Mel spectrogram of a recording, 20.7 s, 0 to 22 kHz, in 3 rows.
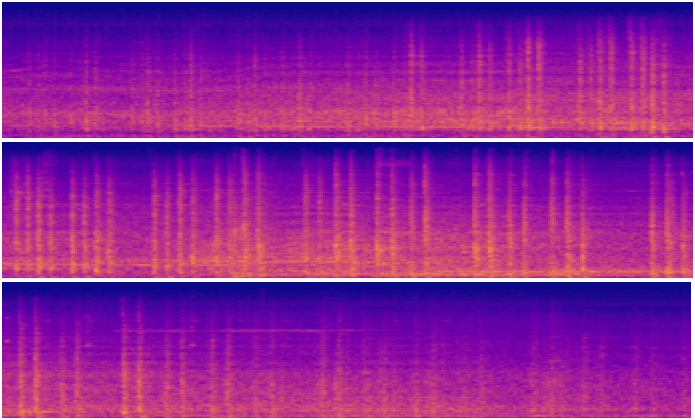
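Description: JR 113 series electric train passing at speed. Its wheels click over the rail joints, loudest about halfway through, then fade into the distance, while a running hum falls in pitch over the first several seconds.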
